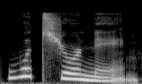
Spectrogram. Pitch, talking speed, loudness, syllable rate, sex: 250 Hz, 125 wpm, -13 LUFS, 2.3 syllables/s, female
